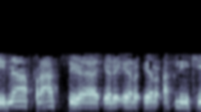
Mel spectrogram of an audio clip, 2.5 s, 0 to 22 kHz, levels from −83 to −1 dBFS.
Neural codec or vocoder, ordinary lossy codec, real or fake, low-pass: vocoder, 44.1 kHz, 128 mel bands, Pupu-Vocoder; MP3, 16 kbps; fake; 3.6 kHz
